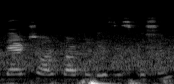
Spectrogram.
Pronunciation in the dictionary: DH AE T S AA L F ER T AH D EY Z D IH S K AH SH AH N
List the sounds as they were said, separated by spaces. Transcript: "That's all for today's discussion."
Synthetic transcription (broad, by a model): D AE T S AA L P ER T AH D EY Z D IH S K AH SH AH N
